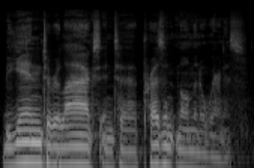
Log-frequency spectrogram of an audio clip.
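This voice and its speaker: Here a man leads a guided meditation as a yoga teacher, his husky voice low-pitched. He keeps things calm, with short, unhurried phrases and long pauses.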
